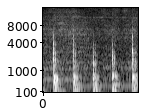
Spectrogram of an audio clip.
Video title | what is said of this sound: HOW TO PREPARE A BRONZE RESIN // THE LOST FOUNDRY | you can hear when there's a bit of casting that isn't strong enough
